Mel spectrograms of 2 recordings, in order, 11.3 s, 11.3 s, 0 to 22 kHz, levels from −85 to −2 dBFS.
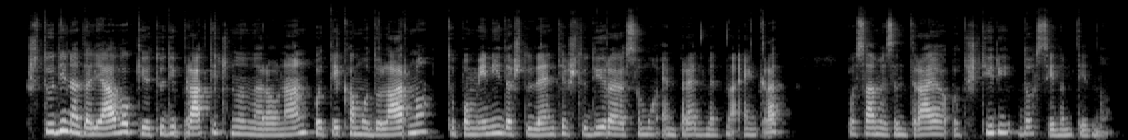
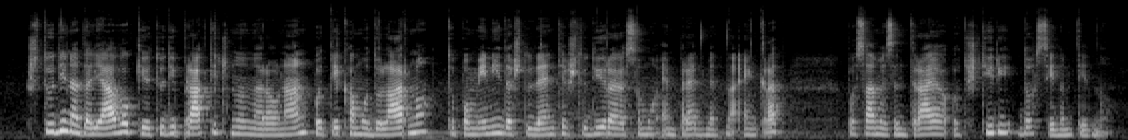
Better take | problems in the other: second | noise reduction (neural mask model Resemble Enhance denoiser)

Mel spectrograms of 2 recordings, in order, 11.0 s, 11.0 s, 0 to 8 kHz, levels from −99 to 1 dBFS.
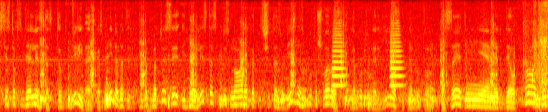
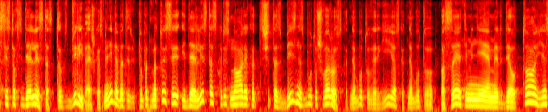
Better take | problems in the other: second | background sound (Tick-tock + Brass instrument); as loud as the speech

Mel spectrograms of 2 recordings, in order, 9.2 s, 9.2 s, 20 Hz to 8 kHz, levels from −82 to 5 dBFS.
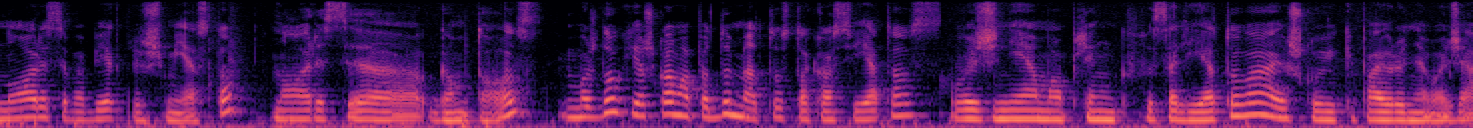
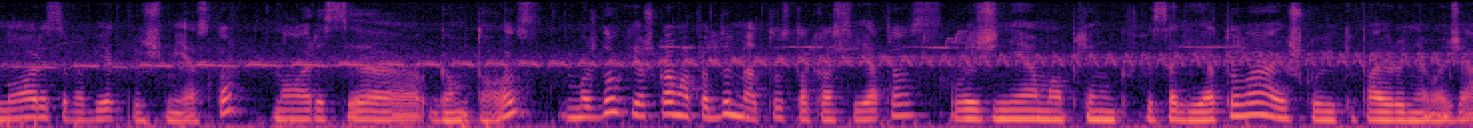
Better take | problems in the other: first | background sound (Rain); 13 dB below the speech

